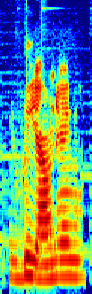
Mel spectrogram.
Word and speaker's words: Liaoning: the mid to late Jurassic like paleoecology of Liaoning province in China. Hell yeah. Which is how you say it. I searched it up. It's Liaoning, Liaoning province.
